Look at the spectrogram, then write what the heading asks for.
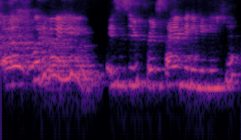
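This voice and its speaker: A young woman hosting a casual talk show, cheerful and quick to laugh. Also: sits high, lively intonation, heavy background noise. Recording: echoey room.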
